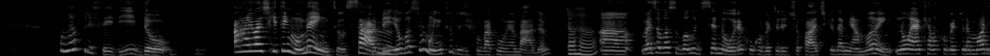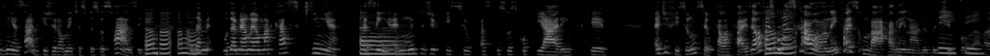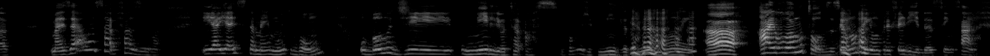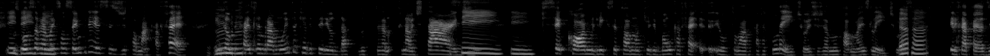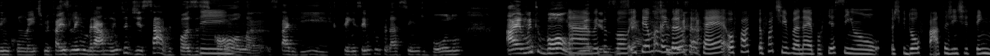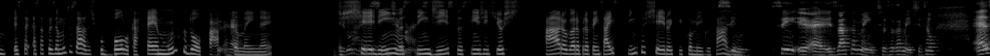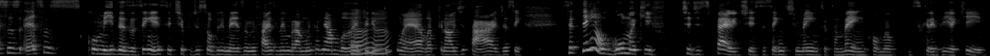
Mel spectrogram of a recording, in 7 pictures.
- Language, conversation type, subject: Portuguese, unstructured, Qual comida traz mais lembranças da sua infância?
- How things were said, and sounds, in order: put-on voice: "ah"; laugh; laugh; joyful: "ah é muito bom"; laugh; tapping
